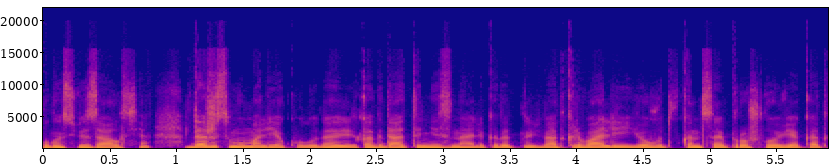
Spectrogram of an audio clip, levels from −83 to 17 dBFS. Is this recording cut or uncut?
uncut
